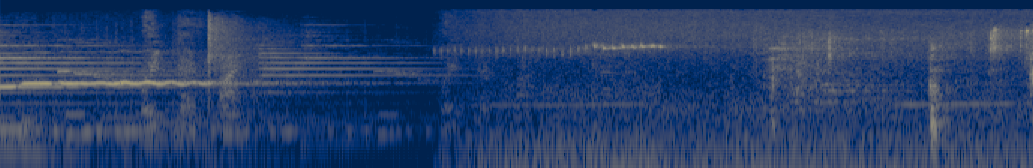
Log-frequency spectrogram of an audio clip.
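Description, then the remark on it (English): A whistled western film theme melody with a wavering, vibrato-like tone rings out over a sustained musical backing for a few seconds, then gives way to noisier ambient sounds and a thin high tone. “Whistling was really important because it immediately made the tunes memorable.”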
